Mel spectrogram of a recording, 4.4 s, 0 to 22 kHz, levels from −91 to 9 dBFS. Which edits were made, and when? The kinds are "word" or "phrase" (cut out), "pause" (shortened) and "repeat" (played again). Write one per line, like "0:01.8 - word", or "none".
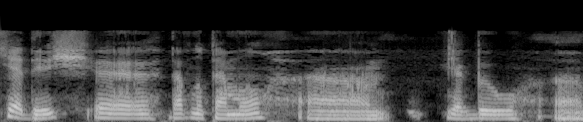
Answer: none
